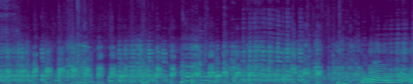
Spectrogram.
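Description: Ducks or geese quacking and honking close by in a busy, overlapping chorus of calls, with people talking briefly among them.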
